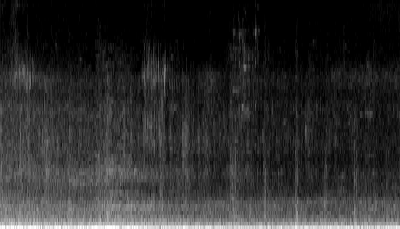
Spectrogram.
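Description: Heavy armoured footsteps clank on stone.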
